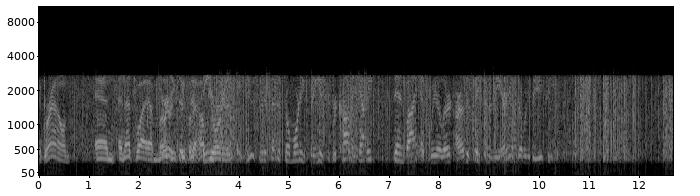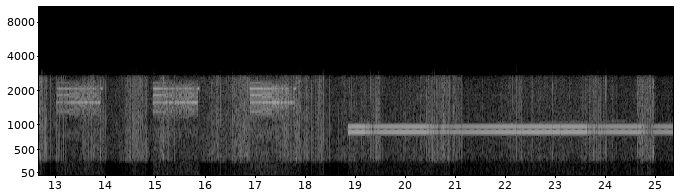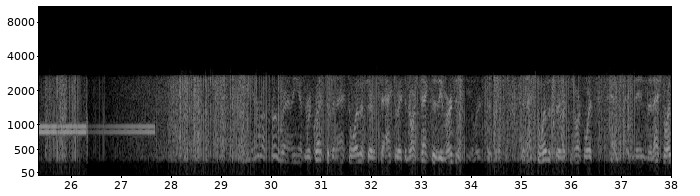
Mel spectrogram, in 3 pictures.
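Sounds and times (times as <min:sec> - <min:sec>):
radio static: 0:00.0 - 0:38.0
data tone bursts: 0:16.8 - 0:17.8.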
